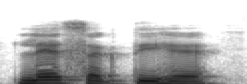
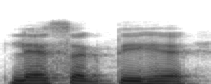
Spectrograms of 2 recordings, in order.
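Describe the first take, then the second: No difference in how they are said.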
